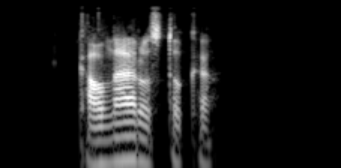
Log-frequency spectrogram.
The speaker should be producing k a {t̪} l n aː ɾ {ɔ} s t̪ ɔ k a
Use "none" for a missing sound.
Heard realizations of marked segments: none, ɔ

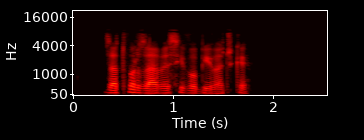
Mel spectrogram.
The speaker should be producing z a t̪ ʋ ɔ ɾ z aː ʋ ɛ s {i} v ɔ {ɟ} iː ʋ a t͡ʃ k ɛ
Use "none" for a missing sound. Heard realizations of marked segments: i, b

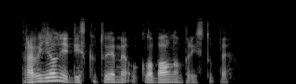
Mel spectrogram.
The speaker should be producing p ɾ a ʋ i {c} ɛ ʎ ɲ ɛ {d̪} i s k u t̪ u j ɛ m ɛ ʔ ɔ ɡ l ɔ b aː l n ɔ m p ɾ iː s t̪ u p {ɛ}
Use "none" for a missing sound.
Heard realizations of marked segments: ɟ, d̪, ɛ

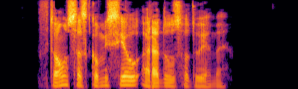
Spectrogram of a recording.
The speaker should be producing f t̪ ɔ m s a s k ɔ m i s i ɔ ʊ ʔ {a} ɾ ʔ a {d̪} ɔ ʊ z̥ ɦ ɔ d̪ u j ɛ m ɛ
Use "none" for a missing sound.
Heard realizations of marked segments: a, d̪

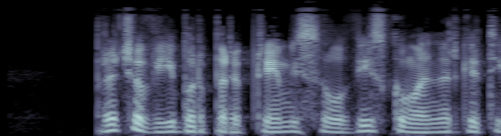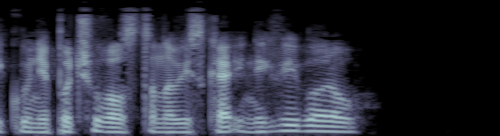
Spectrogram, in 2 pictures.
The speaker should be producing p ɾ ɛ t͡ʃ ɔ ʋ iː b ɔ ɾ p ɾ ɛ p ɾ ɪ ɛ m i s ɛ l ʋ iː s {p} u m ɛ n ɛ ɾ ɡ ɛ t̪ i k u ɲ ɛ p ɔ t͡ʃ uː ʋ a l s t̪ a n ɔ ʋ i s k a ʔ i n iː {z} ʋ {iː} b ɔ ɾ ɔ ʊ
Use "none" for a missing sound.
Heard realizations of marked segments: k, ɣ, iː

